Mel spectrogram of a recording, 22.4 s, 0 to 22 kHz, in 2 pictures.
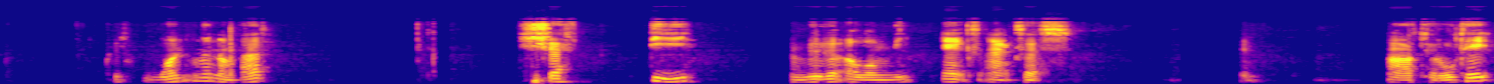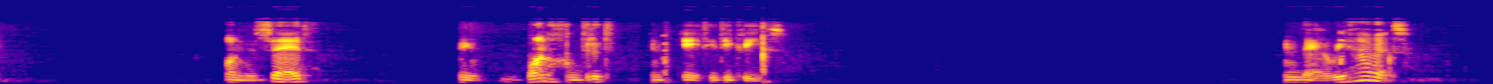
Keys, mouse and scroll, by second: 1.6 KP_1, 4.9 shift+d, 8.9-10.5 drag, 10.5 r, 18.6-21.2 drag.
